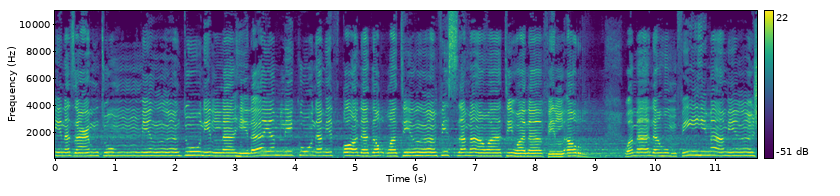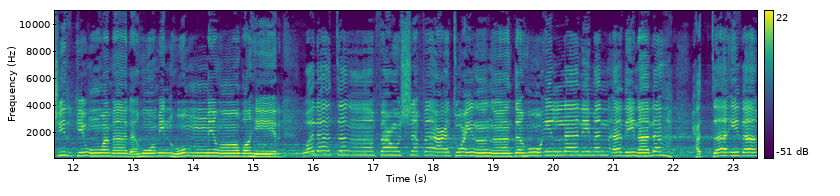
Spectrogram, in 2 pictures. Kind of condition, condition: setting, large echoing room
